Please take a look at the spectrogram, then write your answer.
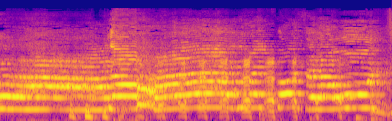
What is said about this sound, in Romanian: Cine strigă? Ai auzit? Unul care trebuie să moară.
